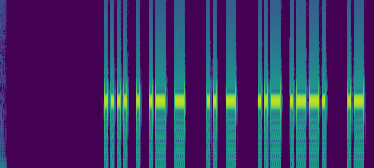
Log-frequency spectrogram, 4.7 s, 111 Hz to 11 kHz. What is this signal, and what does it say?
Morse code, heard as a keyed tone, about 30 wpm, 700 Hz. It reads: HEAT IT UP A
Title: Sentences from Top 1000 Words - Review Part 3 - 30wpm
